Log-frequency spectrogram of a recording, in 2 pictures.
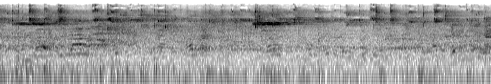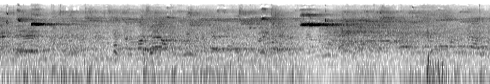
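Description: A crowd of spectators chatters in a large echoing gym.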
